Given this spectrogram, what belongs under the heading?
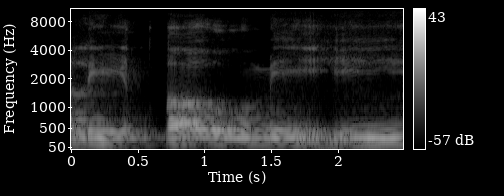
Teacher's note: domir ha kasr berdiri mad sila qosiroh dibaca panjang dua harakat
